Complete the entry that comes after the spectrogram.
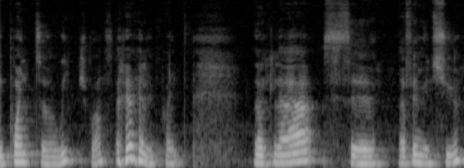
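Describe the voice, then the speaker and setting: With a slight English accent, the speaker goes at a very slow pace with long, frequent pauses. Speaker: cake decorating teacher. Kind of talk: tutorial. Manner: halting, many fillers.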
